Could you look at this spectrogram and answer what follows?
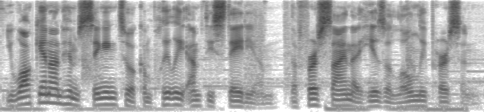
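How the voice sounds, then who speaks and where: Male video essayist, scripted narration, slightly low voice, faint music underneath. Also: animated, fast.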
